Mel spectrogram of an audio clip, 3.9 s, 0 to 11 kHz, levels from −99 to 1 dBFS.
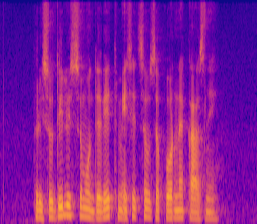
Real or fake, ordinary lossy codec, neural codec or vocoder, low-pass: fake; none; vocoder, 22.05 kHz, 80 mel bands, WaveNeXt; none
